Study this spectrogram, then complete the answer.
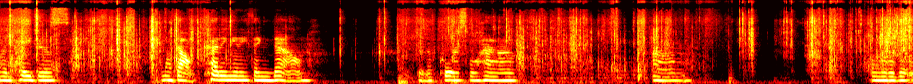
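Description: Sheets of paper rustle and slide against each other.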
